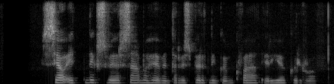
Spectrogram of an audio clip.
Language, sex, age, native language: Icelandic, female, 30-39, Icelandic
